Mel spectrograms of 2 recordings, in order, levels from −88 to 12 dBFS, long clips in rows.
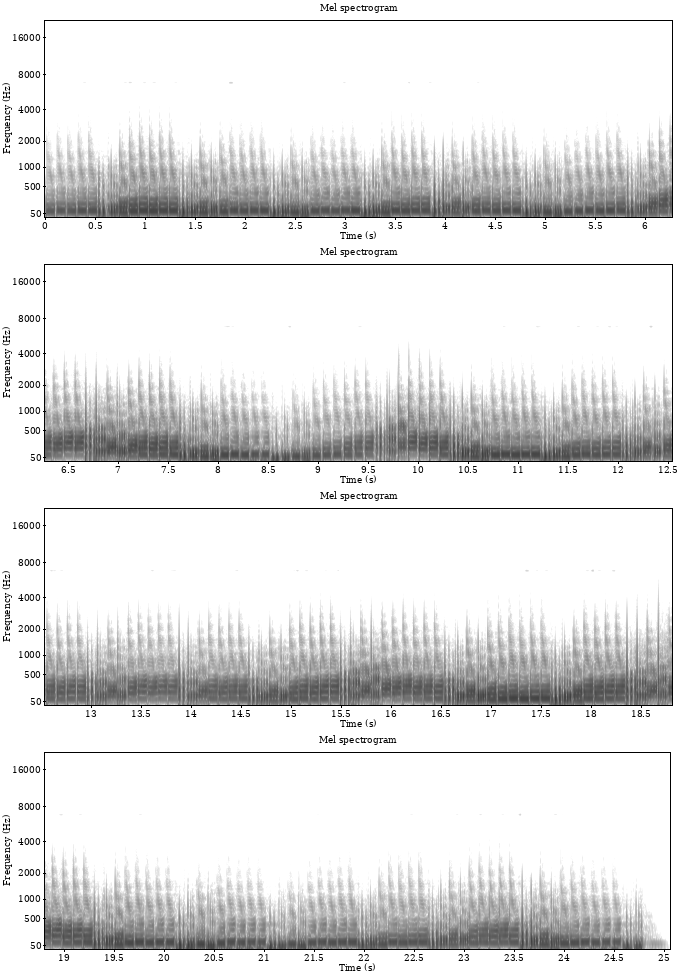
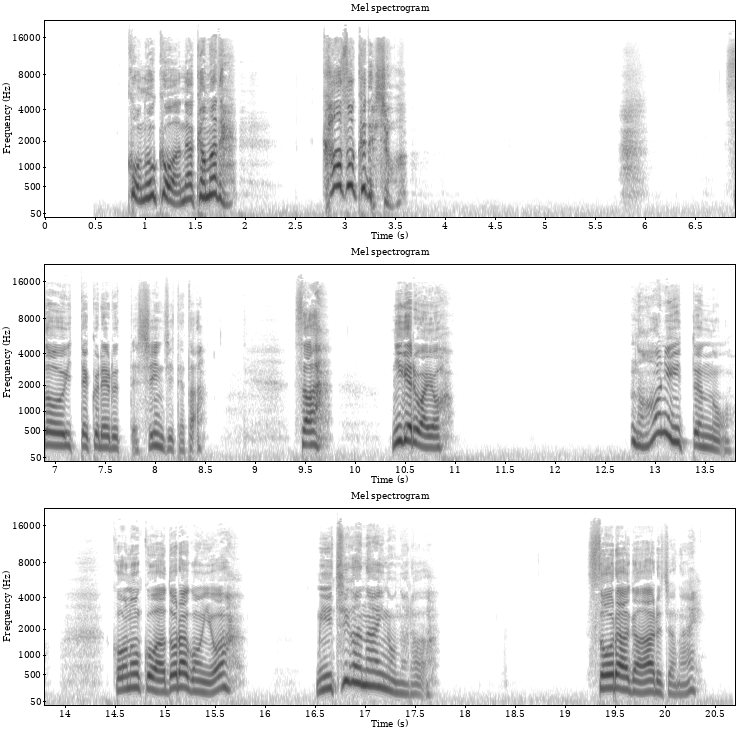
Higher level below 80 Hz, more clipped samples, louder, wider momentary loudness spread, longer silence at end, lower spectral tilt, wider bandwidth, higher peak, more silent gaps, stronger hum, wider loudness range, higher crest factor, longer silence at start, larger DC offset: first, -30 dBFS vs -64 dBFS; neither; about the same, -24 LUFS vs -22 LUFS; second, 7 LU vs 18 LU; second, 0.25 s vs 0.4 s; first, -14 dB/octave vs -4 dB/octave; second, 2.4 kHz vs 18 kHz; about the same, -4 dBFS vs -4 dBFS; neither; neither; second, 4 LU vs 9 LU; about the same, 18 dB vs 22 dB; second, 0 s vs 0.85 s; neither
